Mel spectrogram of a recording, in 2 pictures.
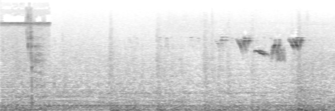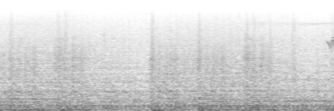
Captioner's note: distant wind rustling the thick swamp brush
